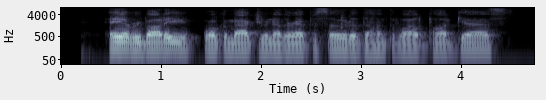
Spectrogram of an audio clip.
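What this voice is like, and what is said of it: Weak, strained voice. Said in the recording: “don't mind my voice ... I seem to be losing my voice and can't seem to recover from it”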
